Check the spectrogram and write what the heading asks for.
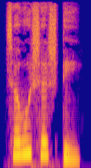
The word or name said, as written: ಚವುಷಷ್ಟಿ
